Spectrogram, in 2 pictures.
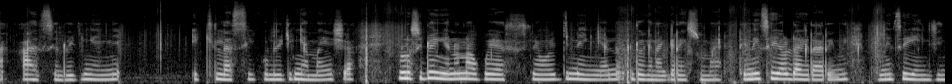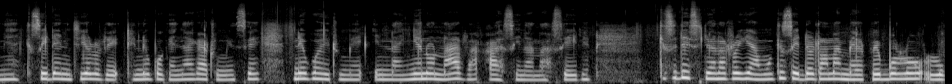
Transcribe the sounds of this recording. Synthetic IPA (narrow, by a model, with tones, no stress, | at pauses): a˨se˨ndo˨d͡ʒi˦ŋɛ˨ɲɛ˦ | e˨ki˦la˨si˦ko˨ndo˨i˨ti˦ŋa˨ma˨ɛ˦ʃa˦lo˦˨si˦do˦ŋɛ˨no˦na˨bɔ˦ja˨sn˨˦d͡ʒi˦nɛ˨ŋɛ˨no̰˦ḛ˦ndo˨kɪ˨na˨ɡɪ˦ɾa˦i˨su˨ma˦˨ni˨te˨ne˦se˦jɔ˦lda˨kɪ˨ɾa˨ɾi˨ni˦te˨ne˦se˦ke˨i˨nd͡ʒi˨ni˦a˦ki̥˦se˦da˦ni˨t͡ʃi˦ɔ˦lo˨te˨ne˦bo˨kɛ˨ɲa˦ka˦˨tu˨me˨se˦ne˦bɔ˦a˦i˨tu˨me˨na˨ŋɛ˦no˦na˨˦ɾa˨ʔːsi˨na˨na˨se˨di˦nki˦si˦de˦si˨dna˦to˦ja˨mo˦ki˦se˨dɛ˦ltɔ˦ŋ˦na˦mɛ˨ɾpɛ˦bo˦lo˦lʊ˨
